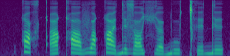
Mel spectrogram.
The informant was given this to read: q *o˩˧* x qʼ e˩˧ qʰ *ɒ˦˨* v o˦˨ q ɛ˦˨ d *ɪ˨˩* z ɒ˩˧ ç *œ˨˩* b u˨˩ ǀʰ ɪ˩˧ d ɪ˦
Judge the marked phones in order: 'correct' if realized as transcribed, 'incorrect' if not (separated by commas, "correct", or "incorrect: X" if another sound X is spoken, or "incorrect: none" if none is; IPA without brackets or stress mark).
incorrect: o˦˨, correct, incorrect: ɪ˦˨, correct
